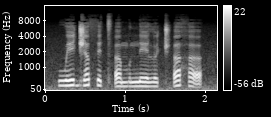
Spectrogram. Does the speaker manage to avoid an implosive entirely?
yes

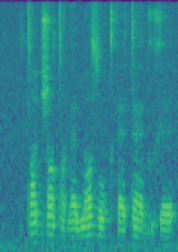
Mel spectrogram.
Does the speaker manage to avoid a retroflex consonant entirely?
no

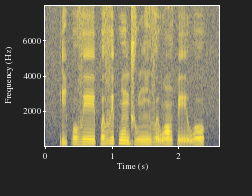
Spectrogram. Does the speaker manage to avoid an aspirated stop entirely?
yes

